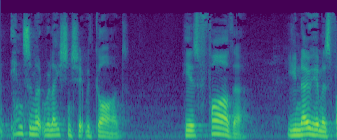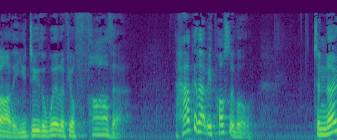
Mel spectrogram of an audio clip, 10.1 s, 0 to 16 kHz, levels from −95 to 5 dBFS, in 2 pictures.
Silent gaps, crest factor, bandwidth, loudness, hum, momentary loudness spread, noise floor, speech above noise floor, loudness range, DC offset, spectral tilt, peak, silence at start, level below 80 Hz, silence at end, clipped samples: none; 18 dB; 11.5 kHz; -19 LUFS; 50 Hz at -45 dBFS; 13 LU; -53 dBFS; 35 dB; 5 LU; under 0.1%; -6 dB/octave; 0 dBFS; 0 s; -48 dBFS; 0 s; under 0.1%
